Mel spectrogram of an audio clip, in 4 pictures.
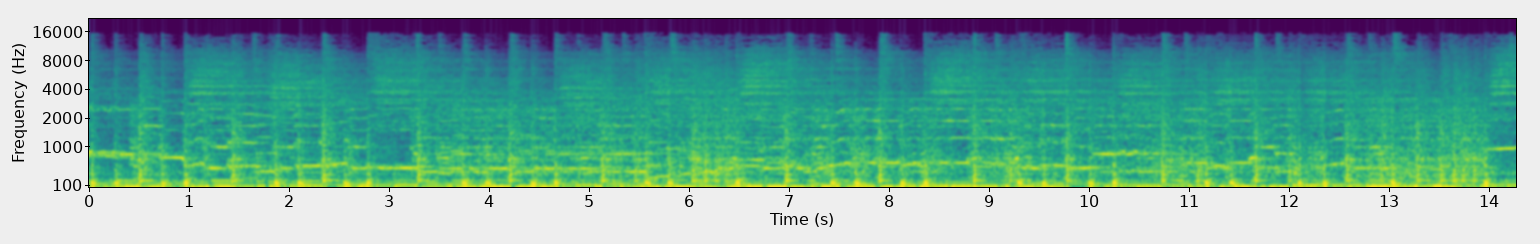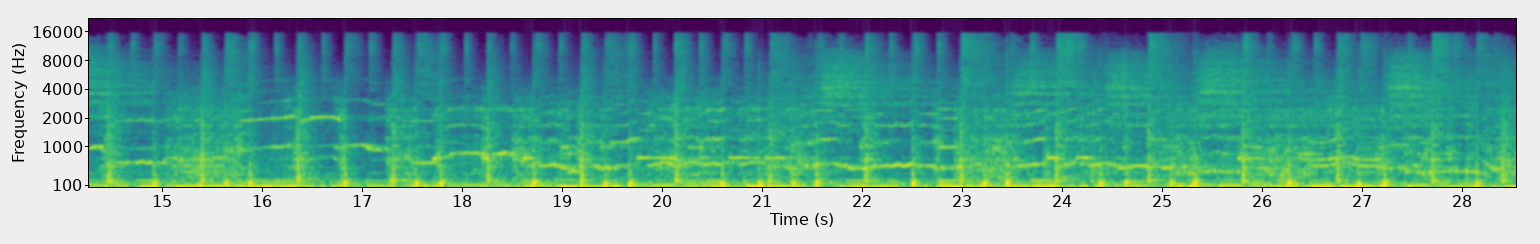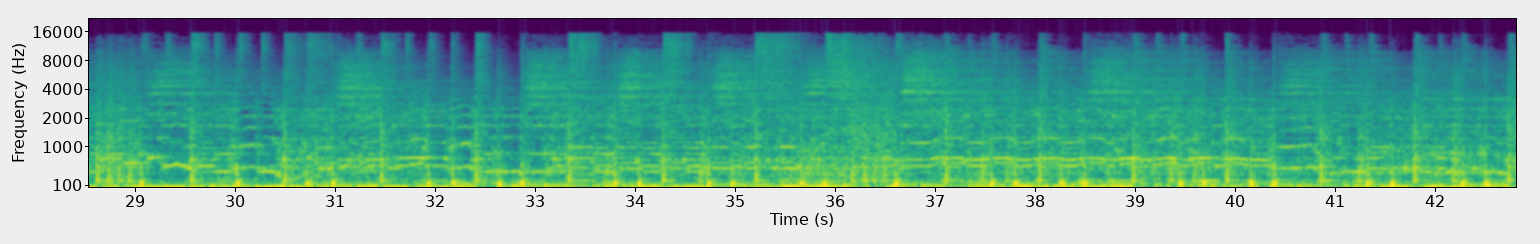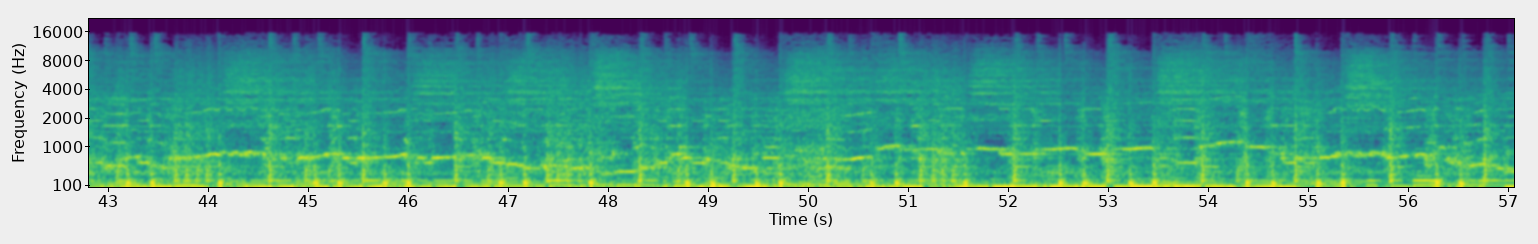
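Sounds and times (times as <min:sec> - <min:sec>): bass guitar: 0:00.0 - 0:57.0
drum kit: 0:00.0 - 0:57.0
electric guitar solo: 0:00.0 - 0:57.0.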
